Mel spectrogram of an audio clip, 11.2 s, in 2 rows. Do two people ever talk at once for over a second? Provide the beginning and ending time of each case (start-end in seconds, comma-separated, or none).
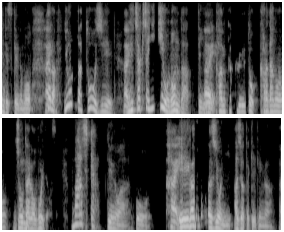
none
